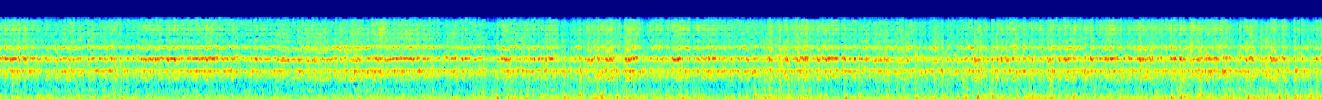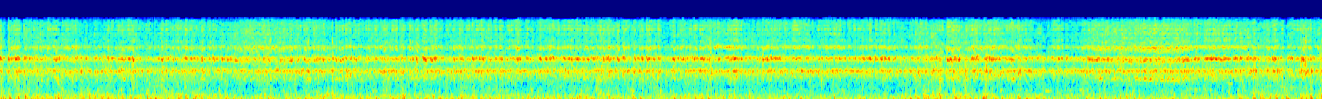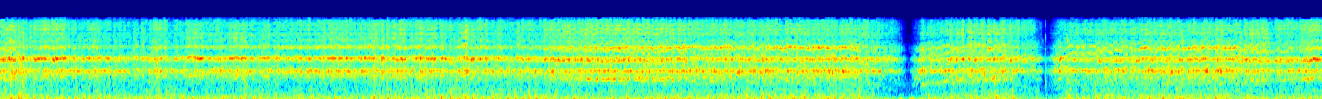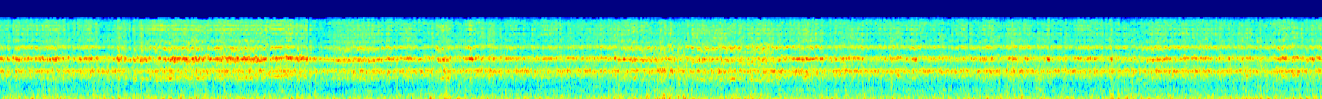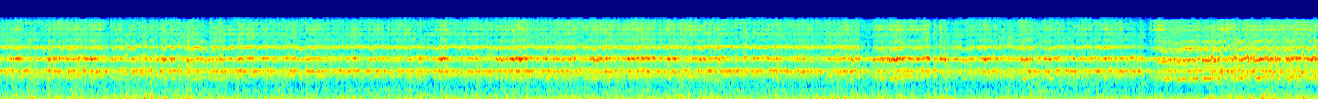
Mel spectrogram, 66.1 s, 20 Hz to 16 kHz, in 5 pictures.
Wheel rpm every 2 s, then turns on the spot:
230, 230, 230, 240, 230, 230, 230, 230, 230, 230, 230, 230, 220, 230, 240, 230, 210, 150, 130, 190, 220, 220, 230, 210, 230, 230, 230, 230, 230, 230, 230, 230, 210.
none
